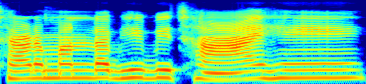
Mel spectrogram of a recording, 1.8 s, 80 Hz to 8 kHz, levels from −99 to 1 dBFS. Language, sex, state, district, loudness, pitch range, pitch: Chhattisgarhi, female, Chhattisgarh, Jashpur, -16 LUFS, 215-235 Hz, 230 Hz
